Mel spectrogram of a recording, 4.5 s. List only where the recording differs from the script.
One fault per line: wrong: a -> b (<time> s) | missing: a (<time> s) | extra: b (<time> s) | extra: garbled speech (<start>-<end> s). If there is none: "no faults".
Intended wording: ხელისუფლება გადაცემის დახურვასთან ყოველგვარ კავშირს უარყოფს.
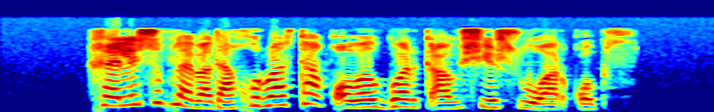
missing: გადაცემის (1.3 s)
